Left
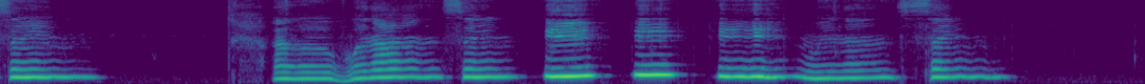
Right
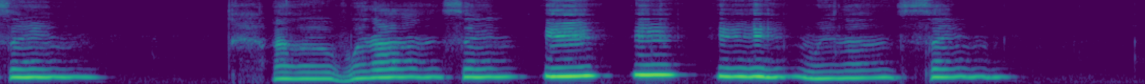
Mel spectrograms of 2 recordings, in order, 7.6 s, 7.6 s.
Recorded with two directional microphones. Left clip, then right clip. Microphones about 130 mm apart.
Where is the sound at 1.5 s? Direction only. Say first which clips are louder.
Right 1 dB; 20° left (ahead or behind).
